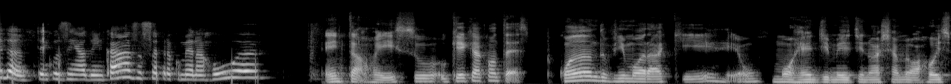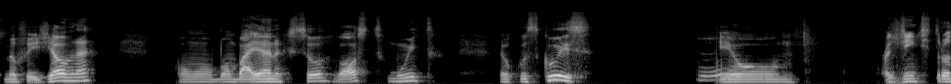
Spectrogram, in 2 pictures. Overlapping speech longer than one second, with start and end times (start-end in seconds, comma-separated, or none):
none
